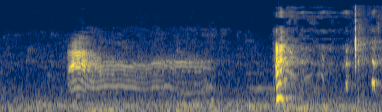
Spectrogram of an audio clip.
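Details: Domestic cat giving one drawn-out, harmonic-rich meow lasting about a second, steady then gently falling, followed by a few sharp knocks and clicks against a low background hum.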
